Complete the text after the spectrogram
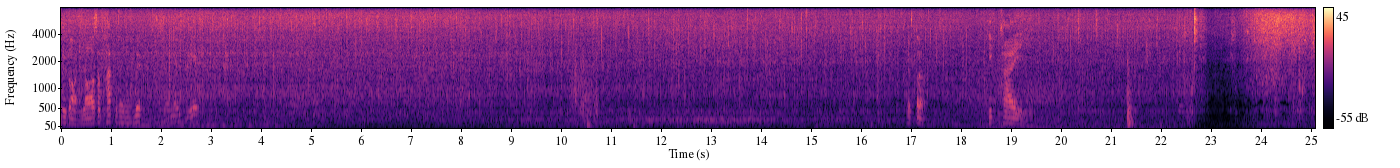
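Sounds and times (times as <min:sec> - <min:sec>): squid sizzling in hot oil: 0:00.0 - 0:25.0.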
